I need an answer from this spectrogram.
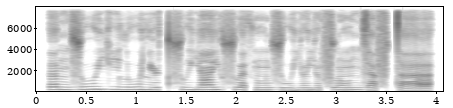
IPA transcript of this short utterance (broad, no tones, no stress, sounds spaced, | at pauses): ɐ ŋ z u j i l u lʲ ə˞ t sʷ i j ã j sʷ a θ ũ l z u j ə̃ j ə̃ f lˠ ũ ŋ z a f t a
